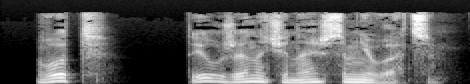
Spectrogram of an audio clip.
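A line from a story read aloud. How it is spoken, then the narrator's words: Sad. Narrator (Russian): грустно сказала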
